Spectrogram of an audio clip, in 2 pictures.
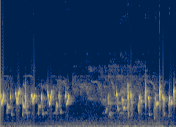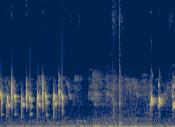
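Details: Wild yellow-vented bulbul singing continuously, a lure to get other bulbuls singing: rapid bubbly phrases broken by short pauses, with a sharp click near the end and a final brief chirpy burst.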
